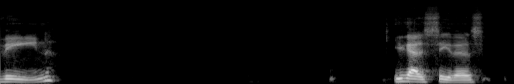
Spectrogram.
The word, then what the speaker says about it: Wien: Wien. That's how you say it in German. Wien.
